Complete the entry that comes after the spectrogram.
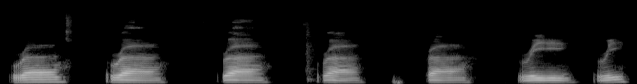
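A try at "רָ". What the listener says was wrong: Okay, this is an ah. You are pronouncing the ah as if it was like a schwa, like a Okay, it's not it's ah. Okay, that's the difference. Ra.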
